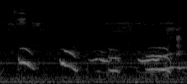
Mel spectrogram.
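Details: Dobermann puppies of a spring 2022 litter giving several short, high whines that slide downward, overlapping one another, with a low background hum.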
